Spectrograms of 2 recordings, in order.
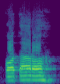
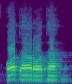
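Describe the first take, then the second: First: The word ends with an h sound. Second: The word ends with a t sound and vowel. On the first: The reading stops at this word. "kalau di sini ada wakof maka tetap dibaca ha" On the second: The reading continues without a stop. "kalau tidak ada wakof maka dibaca tak marbutoh"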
